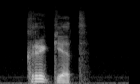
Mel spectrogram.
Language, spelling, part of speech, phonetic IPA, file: Polish, krykiet, noun, [ˈkrɨcɛt], Pl-krykiet.ogg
